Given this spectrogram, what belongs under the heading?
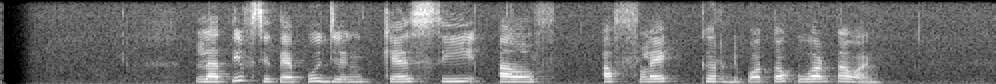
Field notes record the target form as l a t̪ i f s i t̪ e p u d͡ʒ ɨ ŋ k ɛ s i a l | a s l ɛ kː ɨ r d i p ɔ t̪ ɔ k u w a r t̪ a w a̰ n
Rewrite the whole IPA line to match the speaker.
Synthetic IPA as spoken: l a t̪ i f s i t̪ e p u d͡ʒ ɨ ŋ k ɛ s i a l | a f l ɛ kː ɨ r d i p ɔ t̪ ɔ k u w a r t̪ a w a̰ n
